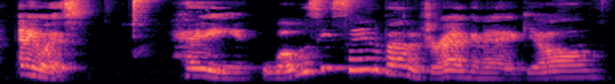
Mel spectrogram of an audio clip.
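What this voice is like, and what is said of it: Exaggerated put-on Southern accent. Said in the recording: “My southern accent's gotten progressively more extra throughout the course of this podcast ... You sound like fucking Applejack from My Little Pony”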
